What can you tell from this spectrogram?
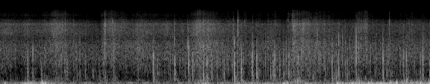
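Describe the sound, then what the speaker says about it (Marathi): Rain pattering steadily on a surface nearby, dense irregular drops with occasional louder taps. "पाऊस चालू आहे वरला तुम्ही भिजताय"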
